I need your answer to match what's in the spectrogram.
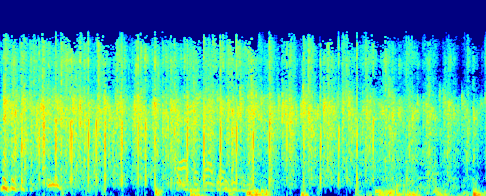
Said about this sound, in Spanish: pero otro aplauso, por favor. Que se lo merece.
